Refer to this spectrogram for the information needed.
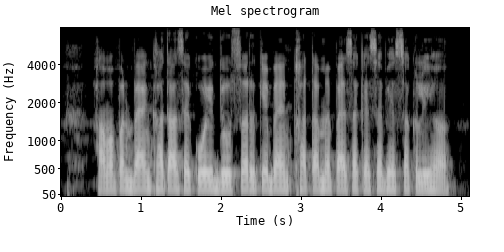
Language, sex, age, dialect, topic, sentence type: Magahi, male, 18-24, Western, banking, question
